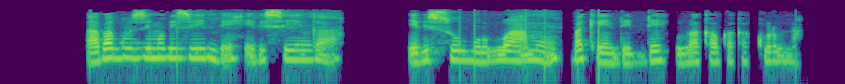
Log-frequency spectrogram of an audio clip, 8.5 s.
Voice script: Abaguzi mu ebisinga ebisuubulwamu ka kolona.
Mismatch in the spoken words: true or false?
true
